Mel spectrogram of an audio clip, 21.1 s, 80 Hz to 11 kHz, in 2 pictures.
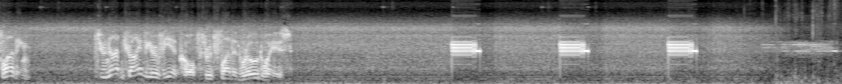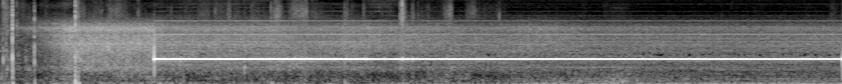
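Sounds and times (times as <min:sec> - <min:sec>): steady high alarm beep: 0:05.6 - 0:06.0, 0:07.0 - 0:07.4, 0:08.4 - 0:08.8, 0:12.4 - 0:21.0
high warbling data burst: 0:08.4 - 0:08.8, 0:09.5 - 0:10.6.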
